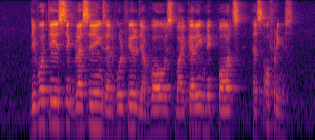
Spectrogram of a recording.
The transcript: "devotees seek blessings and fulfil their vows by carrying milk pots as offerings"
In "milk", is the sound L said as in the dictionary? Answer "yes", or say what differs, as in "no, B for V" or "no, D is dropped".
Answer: no, L is dropped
